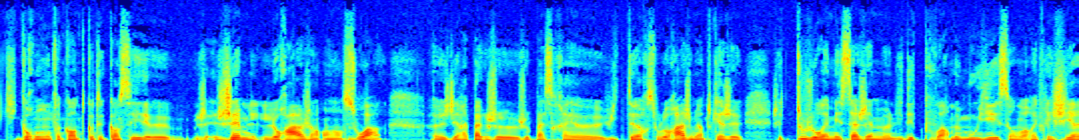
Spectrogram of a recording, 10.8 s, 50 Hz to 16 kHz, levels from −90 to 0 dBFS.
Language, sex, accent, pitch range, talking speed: French, female, French, 130-165 Hz, 220 wpm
